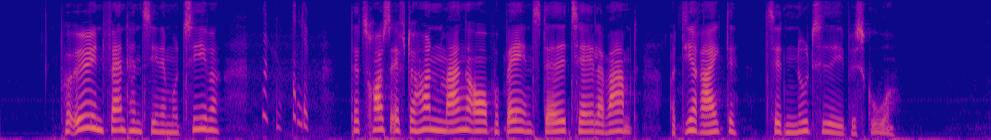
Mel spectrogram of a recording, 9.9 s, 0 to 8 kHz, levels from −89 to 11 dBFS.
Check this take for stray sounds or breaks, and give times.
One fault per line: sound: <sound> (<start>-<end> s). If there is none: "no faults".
sound: chirp (2.6-3.1 s)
